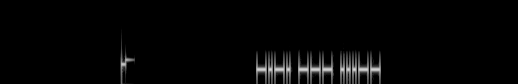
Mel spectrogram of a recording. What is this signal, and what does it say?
Morse code, heard as a keyed tone, about 40 wpm, 690 Hz. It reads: CO3
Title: Callsign Prefixes for Top 100 DXCC - 40wpm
